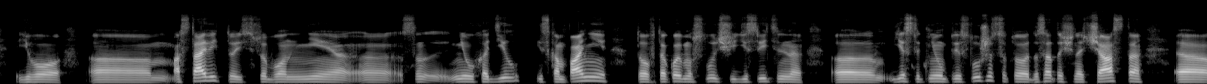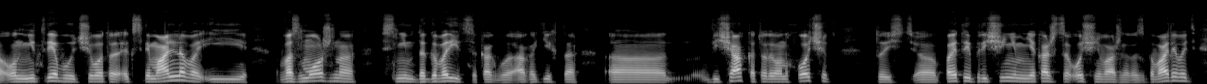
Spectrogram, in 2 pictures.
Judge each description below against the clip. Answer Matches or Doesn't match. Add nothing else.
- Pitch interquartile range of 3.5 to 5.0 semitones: Matches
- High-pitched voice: Doesn't match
